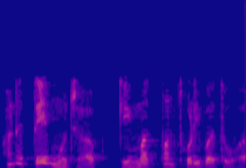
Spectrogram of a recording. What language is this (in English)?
Gujarati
